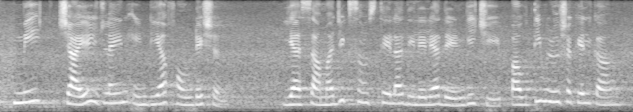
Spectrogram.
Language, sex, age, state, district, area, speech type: Marathi, female, 45-60, Maharashtra, Mumbai Suburban, urban, read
